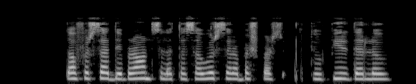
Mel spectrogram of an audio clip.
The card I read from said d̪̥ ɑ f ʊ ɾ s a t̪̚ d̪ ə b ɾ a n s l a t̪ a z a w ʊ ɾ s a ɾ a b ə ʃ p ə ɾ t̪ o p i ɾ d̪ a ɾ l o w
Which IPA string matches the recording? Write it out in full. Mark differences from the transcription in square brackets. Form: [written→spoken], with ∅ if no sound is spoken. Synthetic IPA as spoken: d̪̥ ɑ f ʊ ɾ s a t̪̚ d̪ ə b ɾ [a→ɑ] n s l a t̪ a [z→s] a w ʊ ɾ s a ɾ a b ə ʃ p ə ɾ t̪ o p i ɾ d̪ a ɾ l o w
